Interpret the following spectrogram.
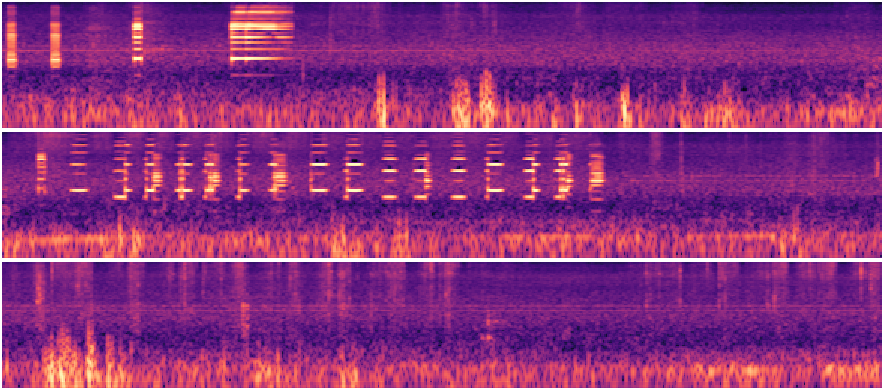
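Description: Metal detector beeping as its coil passes over a deep buried target: a few single beeps at first, then about a third of the way in a quick run of beeps alternating between a higher and a lower pitch. These are high-tone signals that the detectorists take for deep silver.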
